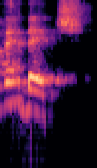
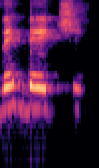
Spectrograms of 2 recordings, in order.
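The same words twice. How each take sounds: First: The stressed e is pronounced open. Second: The stressed e is pronounced closed. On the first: The speaker calls it wrong. "tem uma tendência de falar verbete" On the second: The speaker calls it right. "timbre fechado"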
